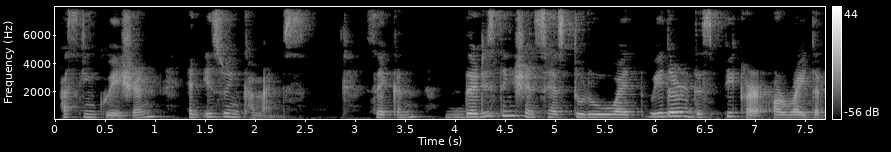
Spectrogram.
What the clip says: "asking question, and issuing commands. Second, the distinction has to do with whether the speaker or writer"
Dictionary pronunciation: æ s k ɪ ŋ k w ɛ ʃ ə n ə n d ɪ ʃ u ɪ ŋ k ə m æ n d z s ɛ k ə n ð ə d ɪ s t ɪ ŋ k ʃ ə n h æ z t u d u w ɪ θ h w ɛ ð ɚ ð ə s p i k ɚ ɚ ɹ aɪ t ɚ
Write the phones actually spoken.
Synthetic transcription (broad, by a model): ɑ s k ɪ ŋ k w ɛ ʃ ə n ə n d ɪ s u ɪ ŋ k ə m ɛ n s s ɛ k ə n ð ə d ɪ s t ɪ ŋ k ʃ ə n h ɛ s t u d u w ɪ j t w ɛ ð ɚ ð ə s p i k ɚ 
